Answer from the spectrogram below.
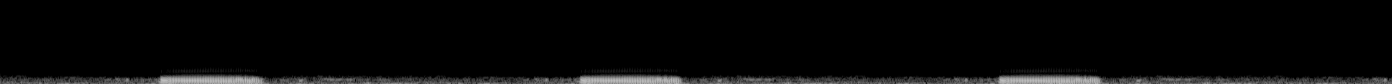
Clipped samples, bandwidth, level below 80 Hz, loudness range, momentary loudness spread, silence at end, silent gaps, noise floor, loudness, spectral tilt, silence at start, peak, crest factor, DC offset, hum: under 0.1%; 0.8 kHz; -36 dBFS; 8 LU; 25 LU; 0 s; none; -46 dBFS; -23 LUFS; -21 dB/octave; 0.05 s; -10 dBFS; 16 dB; under 0.1%; none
